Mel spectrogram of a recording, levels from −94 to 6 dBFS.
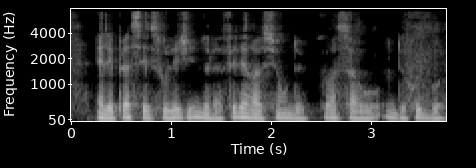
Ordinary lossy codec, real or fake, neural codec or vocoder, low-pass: AAC, 48 kbps; real; none; 7.2 kHz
